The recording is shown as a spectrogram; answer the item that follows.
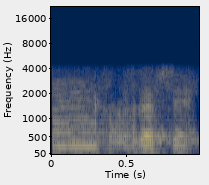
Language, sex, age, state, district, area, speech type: Bodo, male, 18-30, Assam, Kokrajhar, rural, conversation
